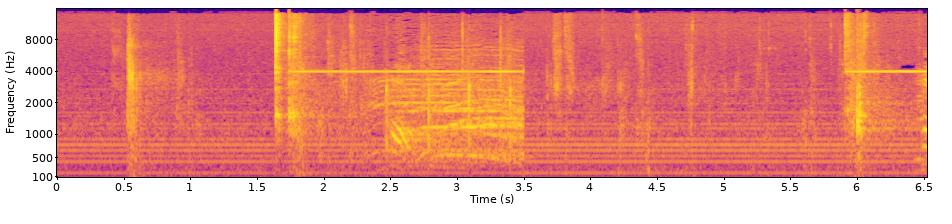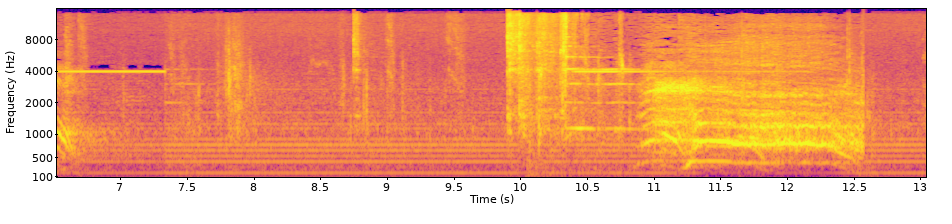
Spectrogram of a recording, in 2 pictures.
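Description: Electric fencing scoring box sounding a steady high beep as an épée touch registers. It happens three times, about two seconds in, about six seconds in and near the end, each time just after a sharp clack. Loud shouts follow the first and last beeps.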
